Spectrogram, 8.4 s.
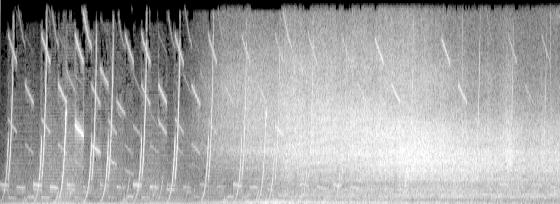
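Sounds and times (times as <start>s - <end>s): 
time machine sound effect mechanical ticking: 0.0s - 6.1s
time machine sound effect hum: 0.0s - 8.3s
time machine sound effect taking off with a roaring rush: 3.2s - 8.3s.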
